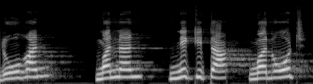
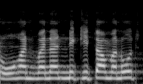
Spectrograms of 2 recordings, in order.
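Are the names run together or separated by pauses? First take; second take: separated by pauses; run together. First: Short pauses separate each of the names. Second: The names run together without pauses between them. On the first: Each name is clearly understood. The speaker calls it right. "थोड़ा थोड़ा सा विराम लेंगे तो यहाँ इनके नाम स्पष्ट हमें समझ में आ जाएंगे" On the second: The names blur and nobody can tell them apart. The speaker calls it wrong. "इस तरह से किसी को समझ में नहीं आएगा"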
